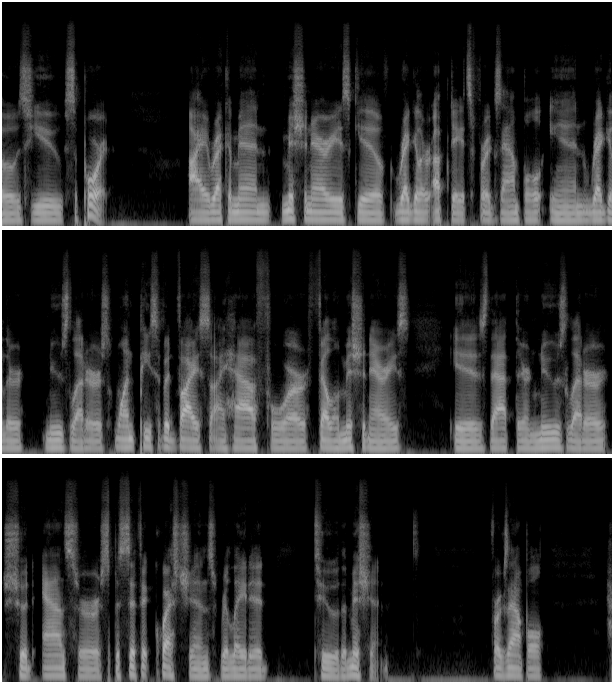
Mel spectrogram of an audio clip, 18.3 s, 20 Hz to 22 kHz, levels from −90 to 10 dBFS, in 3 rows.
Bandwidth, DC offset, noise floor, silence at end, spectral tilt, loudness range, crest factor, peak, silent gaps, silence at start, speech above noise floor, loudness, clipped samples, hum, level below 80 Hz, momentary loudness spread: 14 kHz; under 0.1%; -63 dBFS; 0 s; -5.5 dB/octave; 4 LU; 18 dB; -8 dBFS; none; 0 s; 36 dB; -28 LUFS; under 0.1%; none; -52 dBFS; 6 LU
